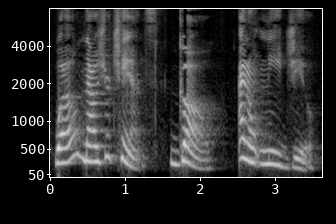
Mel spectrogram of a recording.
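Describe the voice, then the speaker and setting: A woman's voice: on the high side, big pitch swings, moderate pace, pitched above the performer's own voice. A woman voicing a stubborn, hurt young girl who speaks intensely and defiantly in an audiobook story. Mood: hurt, accusing. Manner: intense, emphatic.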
